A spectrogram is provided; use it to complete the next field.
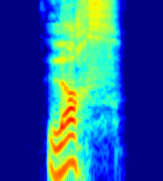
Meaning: genitive singular of Loch
- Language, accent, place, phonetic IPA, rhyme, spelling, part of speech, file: German, Germany, Berlin, [lɔxs], -ɔxs, Lochs, noun, De-Lochs.ogg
